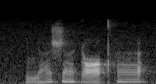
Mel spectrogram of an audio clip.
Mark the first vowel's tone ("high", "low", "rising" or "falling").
rising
